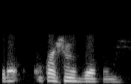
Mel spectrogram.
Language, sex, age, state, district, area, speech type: Kashmiri, male, 45-60, Jammu and Kashmir, Srinagar, urban, conversation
